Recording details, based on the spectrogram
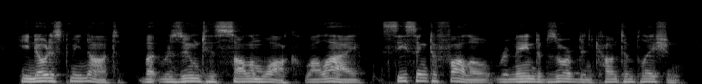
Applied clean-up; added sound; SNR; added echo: none; none; none; none.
